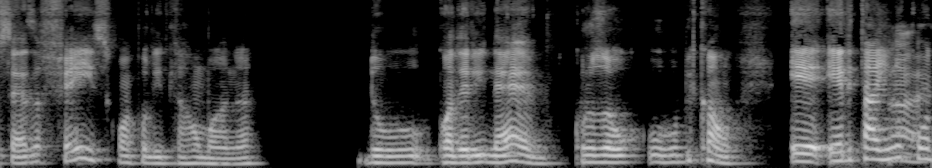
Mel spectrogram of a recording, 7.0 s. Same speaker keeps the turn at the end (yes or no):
yes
